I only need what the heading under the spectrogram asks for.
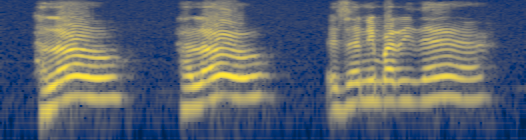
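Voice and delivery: high, loud calling shout. Footsteps approach as a young voice calls out: shouting. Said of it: "young [name]'s voice shouting".

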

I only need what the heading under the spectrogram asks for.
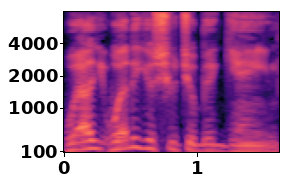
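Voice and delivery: put-on thick, laid-on Afrikaans accent. Imitating a South African visitor asking about big game: thick Afrikaans accent like Arnold. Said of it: "They got that real thick accent".

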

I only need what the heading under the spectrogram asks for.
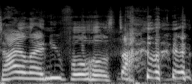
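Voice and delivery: full-throated, high, loud scream into the mic. Speaker recalls yelling into the mic at guys who couldn't decide; retelling a scream. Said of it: "I'm screaming".

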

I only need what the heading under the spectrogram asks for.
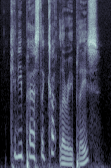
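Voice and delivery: clumsy put-on British accent. Trying a british accent for another speaker: bad british accent. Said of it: "See how bad that is?".

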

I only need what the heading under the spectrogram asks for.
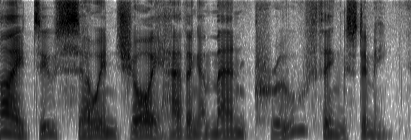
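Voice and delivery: syrupy, honeyed, mock-sweet slow drawl. Narrator voices a woman answering James as she ties his wrists, sickly sweet. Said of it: "her voice sickly sweet".

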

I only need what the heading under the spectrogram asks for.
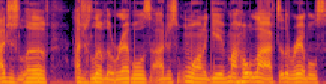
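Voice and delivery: put-on tearful coach voice. Imagining a coach crying about loving the Rebels: Matt Luke impression. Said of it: "really good Matt Luke impression".

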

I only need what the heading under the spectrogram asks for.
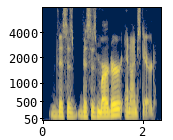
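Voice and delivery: ordinary talk, nothing marked

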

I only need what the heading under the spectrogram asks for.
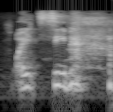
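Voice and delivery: laughing through the words.

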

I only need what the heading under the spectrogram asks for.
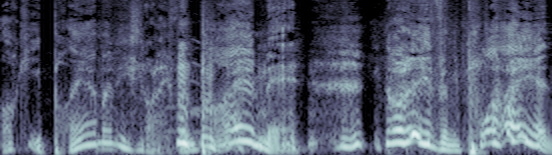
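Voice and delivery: very high, squeaky commentator-style reaction. Retelling how Jared reacted to a mixed-up name: imitating Jared's reaction. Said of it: "Jared just looked at him like".

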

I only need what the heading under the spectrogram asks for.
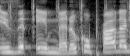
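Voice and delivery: plain

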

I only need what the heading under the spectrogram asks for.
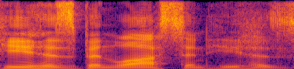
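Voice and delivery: ordinary talk, nothing marked

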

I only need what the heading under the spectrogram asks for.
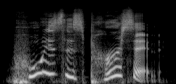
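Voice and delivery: baffled high exclamation.

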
